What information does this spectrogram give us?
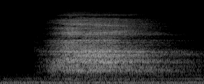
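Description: A deep, slow relaxing breath during a guided relaxation exercise, heard alone as a soft, airy rush that swells and then fades gently over about a second and a half.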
